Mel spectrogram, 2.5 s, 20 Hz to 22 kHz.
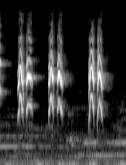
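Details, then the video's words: Long-tailed shrike song meant to rouse a silent bird: three rapid paired raspy bursts, about 0.6 seconds apart, each pair strongly harmonic, over a low steady electrical hum. "Pancingan Cendet Gacor Untuk Menaikkan Emosi Cendet Malas Bunyi"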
